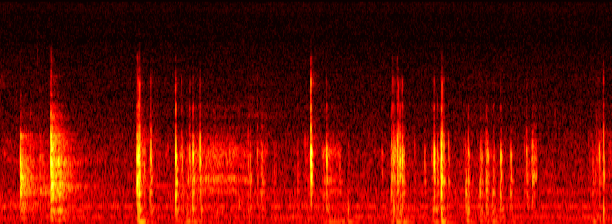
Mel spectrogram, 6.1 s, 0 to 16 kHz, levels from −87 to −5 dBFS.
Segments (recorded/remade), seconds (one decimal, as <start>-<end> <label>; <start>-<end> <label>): 0.0-6.1 recorded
